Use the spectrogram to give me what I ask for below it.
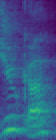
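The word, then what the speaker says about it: yuca: Maybe you see, I pronounce it yucca, that's how they pronounce it here in Panama.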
